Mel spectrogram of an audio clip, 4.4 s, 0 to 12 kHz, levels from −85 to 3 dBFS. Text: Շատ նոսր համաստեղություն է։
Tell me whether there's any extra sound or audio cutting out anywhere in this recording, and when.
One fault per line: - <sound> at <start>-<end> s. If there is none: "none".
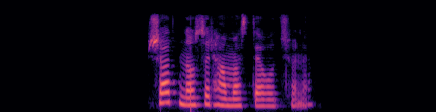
none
